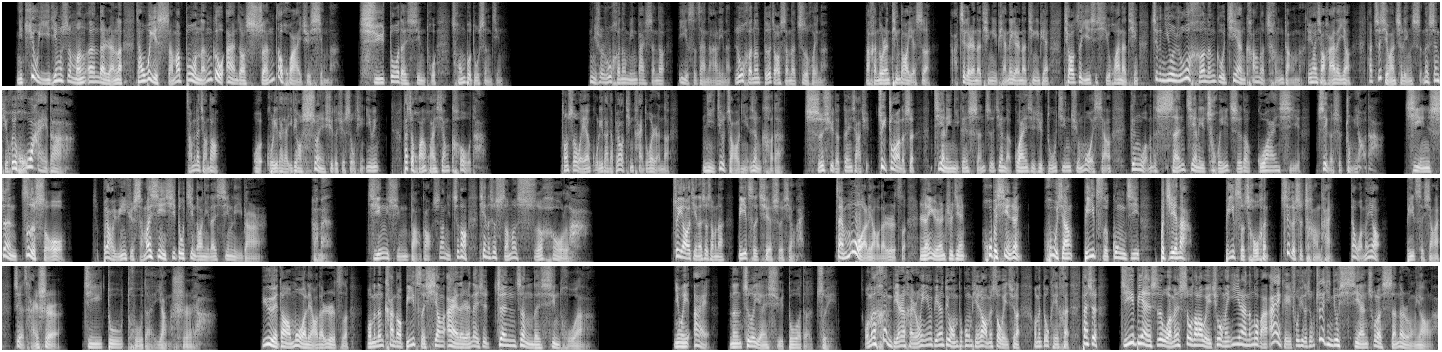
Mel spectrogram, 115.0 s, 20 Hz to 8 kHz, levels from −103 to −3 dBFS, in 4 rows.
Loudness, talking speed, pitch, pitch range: -17 LUFS, 225 characters per minute, 130 Hz, 105-160 Hz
